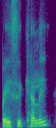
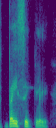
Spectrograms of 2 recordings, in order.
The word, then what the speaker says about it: basically: So this word basically, remember, this is not basically. Very often we pronounce it basically, but it is not like that. It's basically. This A is schwa sound.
